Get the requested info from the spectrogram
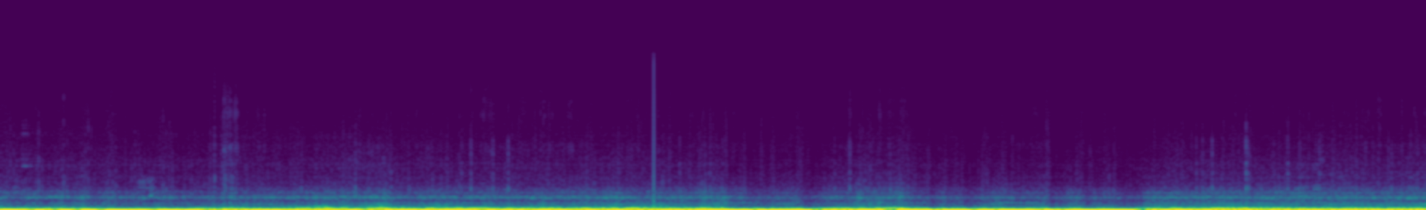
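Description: A car's engine heard from inside the car, running with a low steady hum. About a second and a half in its note shifts abruptly. The pitch then rises and falls a little as the car moves off slowly, before settling back into a steady drone.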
